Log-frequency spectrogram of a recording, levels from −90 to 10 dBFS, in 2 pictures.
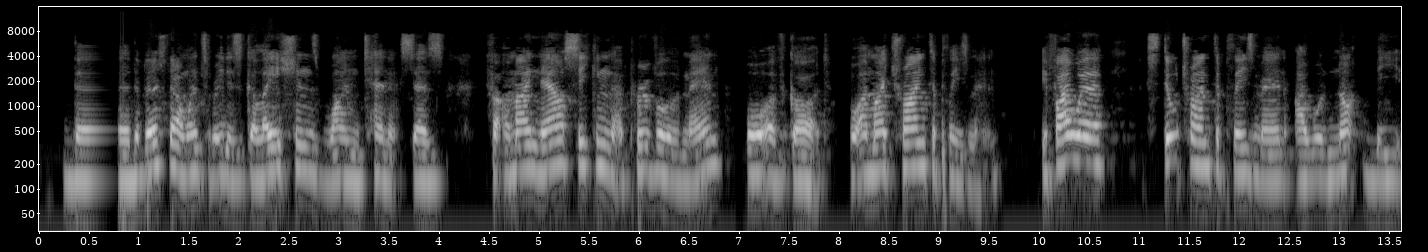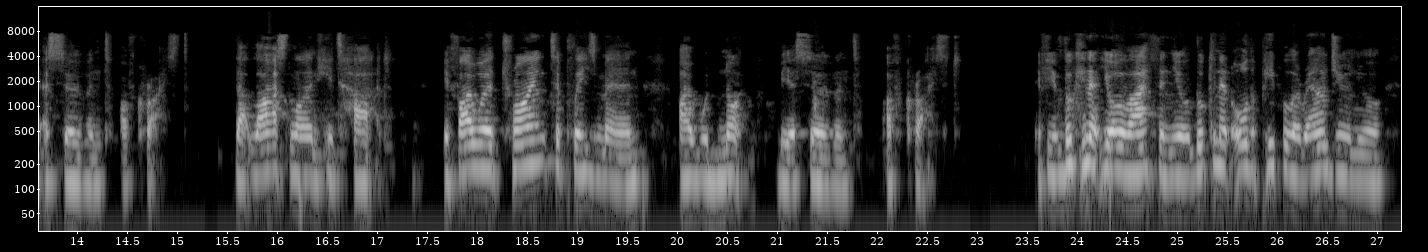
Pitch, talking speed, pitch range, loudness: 150 Hz, 185 wpm, 130-175 Hz, -24 LUFS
